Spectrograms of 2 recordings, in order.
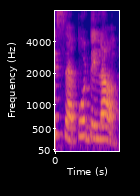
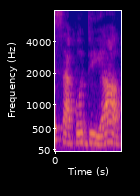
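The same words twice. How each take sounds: First: Sapodilla as spelt, with the L; spelling pronunciation. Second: Sapodilla with silent L, "sapo-dia"; spoken pronunciation. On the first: Teacher gives the form to keep in mind, spelling pronunciation. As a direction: sound the L in sapodilla. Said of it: "दिमाग में तो रखें". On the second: Teacher gives the form to say aloud, spoken pronunciation. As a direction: say sapodilla without its L sound. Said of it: "लेकिन मुंह से बोले". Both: Shown as a demonstration.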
